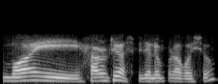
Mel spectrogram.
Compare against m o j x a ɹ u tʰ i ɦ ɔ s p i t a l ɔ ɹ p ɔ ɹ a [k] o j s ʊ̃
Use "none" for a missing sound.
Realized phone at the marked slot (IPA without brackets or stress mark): k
